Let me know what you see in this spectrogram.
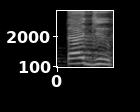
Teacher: اب یہاں پر ہم اس کو ہلا کے پڑھیں گے، جیم کو تج پڑھا جائے گا، تج نہیں پڑھا جائے گا، تج غلط ہے، تج جیم ہلا کر پڑھا جائے گا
